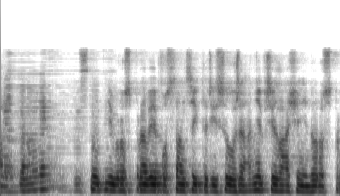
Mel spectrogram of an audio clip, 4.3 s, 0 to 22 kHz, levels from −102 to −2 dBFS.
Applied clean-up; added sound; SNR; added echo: neural mask model DeepFilterNet 3.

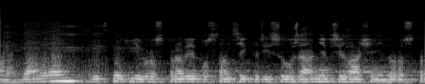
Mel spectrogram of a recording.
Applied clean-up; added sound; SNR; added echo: neural separator model SepFormer DNS4.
